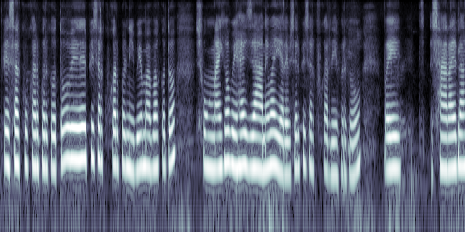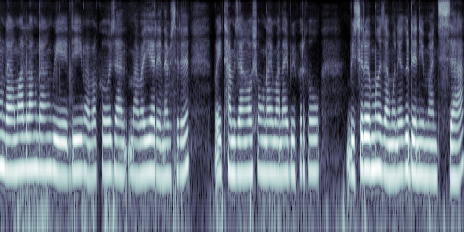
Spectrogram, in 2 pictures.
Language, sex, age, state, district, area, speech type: Bodo, female, 60+, Assam, Kokrajhar, urban, spontaneous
